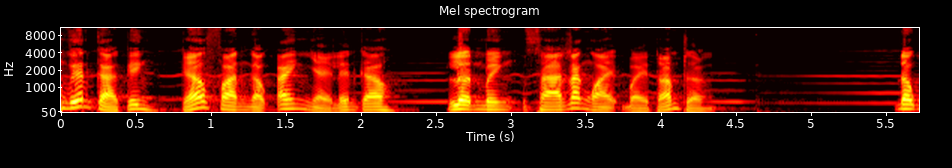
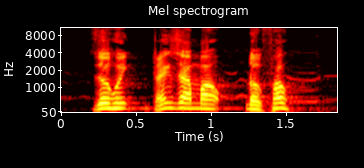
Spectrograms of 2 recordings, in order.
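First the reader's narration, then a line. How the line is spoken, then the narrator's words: Loud urgent shout. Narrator (Vietnamese): Phan Ngọc Anh hét to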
